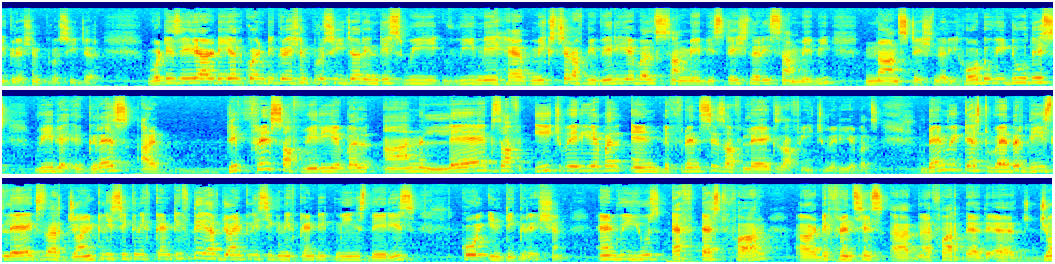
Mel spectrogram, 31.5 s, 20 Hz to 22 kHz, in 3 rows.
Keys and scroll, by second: 0.3 Right, 2.9 Down, 8.8 Down, 25.9 Down.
